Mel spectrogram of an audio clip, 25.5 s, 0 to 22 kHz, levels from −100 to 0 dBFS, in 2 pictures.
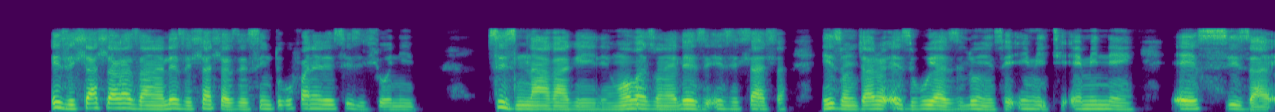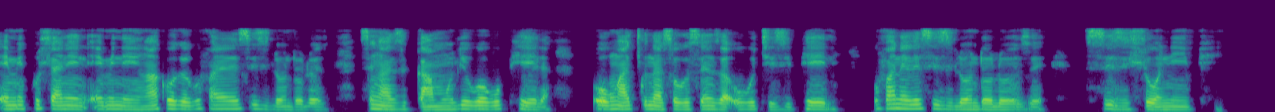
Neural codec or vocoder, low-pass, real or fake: vocoder, 44.1 kHz, 128 mel bands, Pupu-Vocoder; 7.2 kHz; fake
